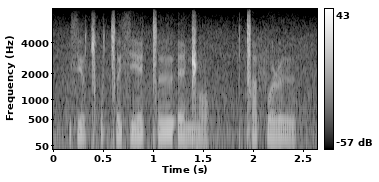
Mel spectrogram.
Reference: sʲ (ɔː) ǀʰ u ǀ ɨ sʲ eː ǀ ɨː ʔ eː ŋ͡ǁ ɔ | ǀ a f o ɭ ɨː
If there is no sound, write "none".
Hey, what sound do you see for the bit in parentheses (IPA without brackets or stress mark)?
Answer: oː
